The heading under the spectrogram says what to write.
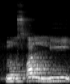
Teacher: نصلی صاد پر بھی پڑھا جائے گا اور سیٹی کی آواز بھی ہے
